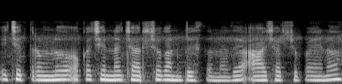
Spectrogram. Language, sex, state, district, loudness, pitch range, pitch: Telugu, female, Andhra Pradesh, Chittoor, -13 LUFS, 195-215 Hz, 205 Hz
